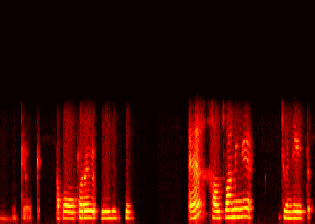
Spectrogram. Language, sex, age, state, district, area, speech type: Malayalam, female, 18-30, Kerala, Kozhikode, rural, conversation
